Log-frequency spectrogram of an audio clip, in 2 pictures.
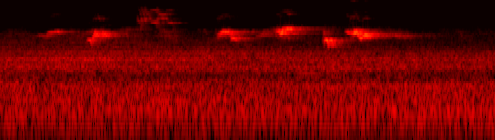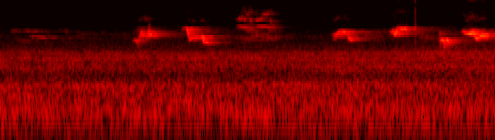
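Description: A northern cardinal sings two bright phrases of loud, slurred whistles, each a quick series of about five notes, over a soft steady background hiss.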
